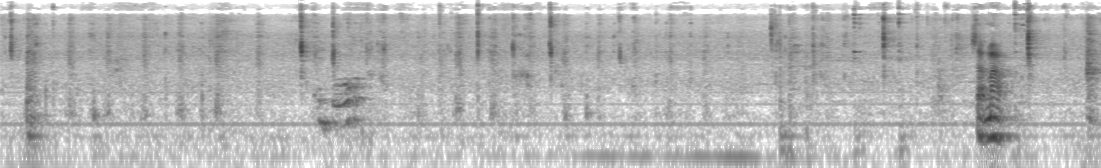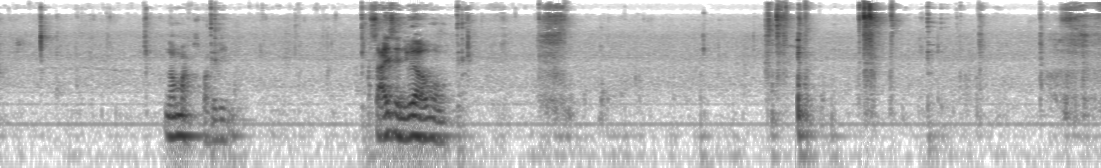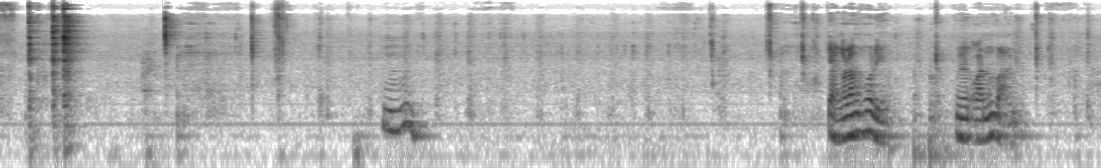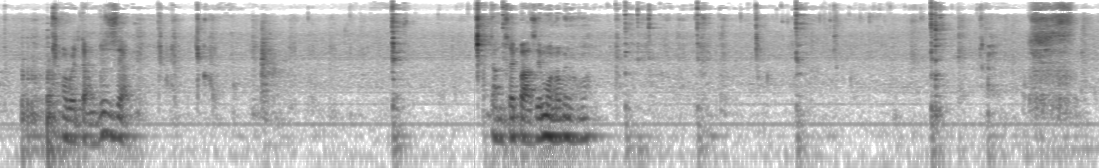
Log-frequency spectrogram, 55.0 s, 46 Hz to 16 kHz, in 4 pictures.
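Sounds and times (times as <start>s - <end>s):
low steady hum: 0.0s - 55.0s
fork clinking and scraping on plate: 27.8s - 28.6s.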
